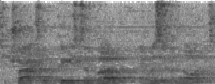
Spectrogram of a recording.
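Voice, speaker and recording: High-voiced New man in echoey hall. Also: level tone, a little fast, warm tone. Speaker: poet, guest performer. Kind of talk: live spoken-word performance with informal remarks to an audience. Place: campus event hall, live audience. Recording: echoey hall, distant mic, faint noise.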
